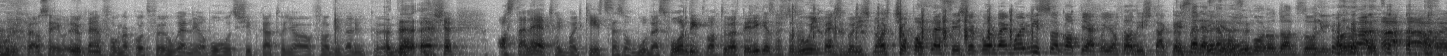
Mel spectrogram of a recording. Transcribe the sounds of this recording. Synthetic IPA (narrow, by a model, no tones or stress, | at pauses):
onoʃkoɒst̪ːoɲaːkøːknɛɱfo̞ɡnɒkot̪følhuɡɛnːiɒboɦoːsʃipkaːt̪ho̞ɟɒflɒd̪ivɛlykːød̪ɛpɛɛʃːɛn | ɒst̪aːnlɛɦɛt̪ho̞ɟmɒjt̪keːt̪sɛzo̞mbulvɛsford̪iːt̪ʋɒt̪ørt̪eːnikɛzmo̞ʃt̪ɒzuːjpɛʒd̪̚bøːliʃnɒc̚t͡ʃɒpɒt̪lɛsːeːʃɒkːormɛɡmɒjd̪ʋisːɒkɒpjaːkho̞ɟɒfrɒd̪iʃt̪aːkmɛɛɾɛɛɦumoɾod̪ɒt̪zoli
